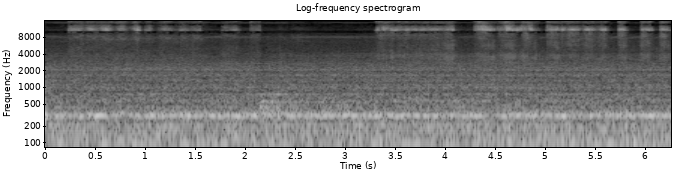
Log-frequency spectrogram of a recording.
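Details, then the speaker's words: Steady high motor whine with a grinding rasp as a rotary diamond burr smooths a mature client's thickened toenail after a coarse bit, during a waterless pedicure. "That was the coarse bit, and now I'm going to use the diamond to go over that area."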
